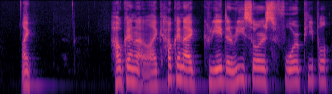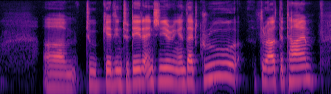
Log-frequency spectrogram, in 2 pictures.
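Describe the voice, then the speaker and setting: Recorded very cleanly with a silent background, a man with a German accent speaks at a fairly slow pace, his fairly high voice held to fairly even intonation. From Germany. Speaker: data engineering educator. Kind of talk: podcast interview. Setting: home studio, live stream.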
